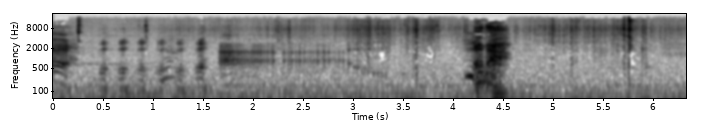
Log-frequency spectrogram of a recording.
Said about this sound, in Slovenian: Pustite škarje, pustite brke, nikar ne režite.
